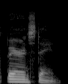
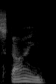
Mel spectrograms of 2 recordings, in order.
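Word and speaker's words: Berenstain: it could be and it's Baron stain I believe a stain not Stein bar stain Ste barenstein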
